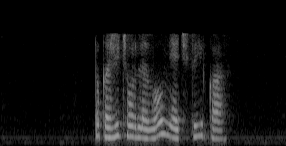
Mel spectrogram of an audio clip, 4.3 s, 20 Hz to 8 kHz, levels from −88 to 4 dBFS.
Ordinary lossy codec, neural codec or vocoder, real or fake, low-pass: AAC, 16 kbps; codec, 24 kHz, 0.9 kbps, WavTokenizer, medium speech release version 1; fake; 7.2 kHz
